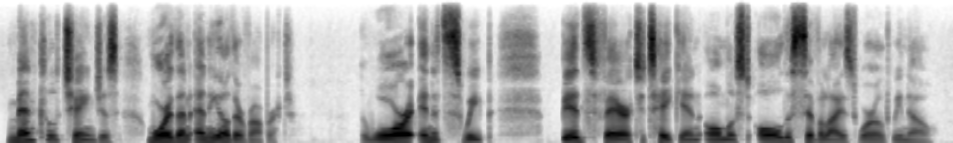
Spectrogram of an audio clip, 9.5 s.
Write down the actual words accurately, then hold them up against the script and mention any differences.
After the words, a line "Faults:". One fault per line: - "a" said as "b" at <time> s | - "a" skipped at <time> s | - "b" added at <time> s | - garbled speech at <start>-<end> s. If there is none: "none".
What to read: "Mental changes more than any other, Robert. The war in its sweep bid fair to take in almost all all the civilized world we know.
"Mental changes more than any other, Robert. The war in its sweep bids fair to take in almost all the civilized world we know.
Faults:
- "bid" said as "bids" at 5.6 s
- "all" skipped at 7.8 s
